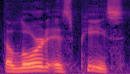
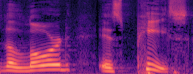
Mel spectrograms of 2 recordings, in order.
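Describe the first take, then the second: First: Slow, reverent. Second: "The Lord is Peace" drawn out slowly, each word weighted; slow and deliberate. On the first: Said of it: "recorded in the Bible". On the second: Preacher stressing the name for the congregation, slow and deliberate. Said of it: "but he chose". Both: Shown as a demonstration.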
